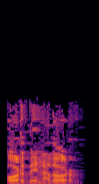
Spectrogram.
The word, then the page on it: ordenador: espagnol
